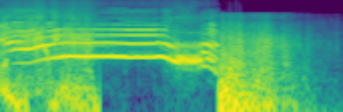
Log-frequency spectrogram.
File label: super damage, jp; weiss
